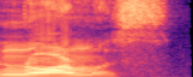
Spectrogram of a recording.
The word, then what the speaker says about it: enormous: Enormous has three syllables. E, nor, must, but because the stress is on nor. So, E is hardly heard. The listener hardly heard E.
